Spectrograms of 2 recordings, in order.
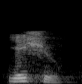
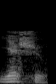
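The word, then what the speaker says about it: Yeshu (ישו): How do you pronounce yud shin vav? Does anybody know? Yeshu. That's how you pronounce it, Yeshu.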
